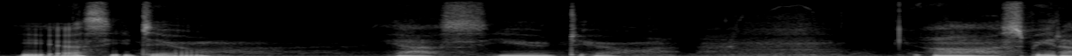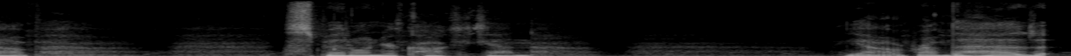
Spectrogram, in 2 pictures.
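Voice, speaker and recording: A young adult woman whispering a slow, teasing, commanding audio roleplay close to the mic, with soft laughs between lines. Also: mid-range voice, steady tone, slightly rough. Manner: mostly whispered.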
